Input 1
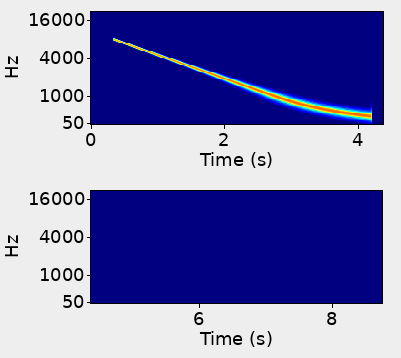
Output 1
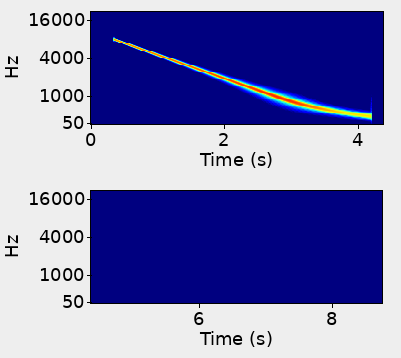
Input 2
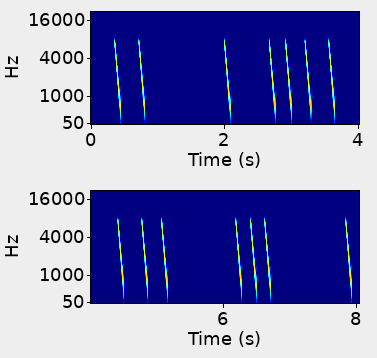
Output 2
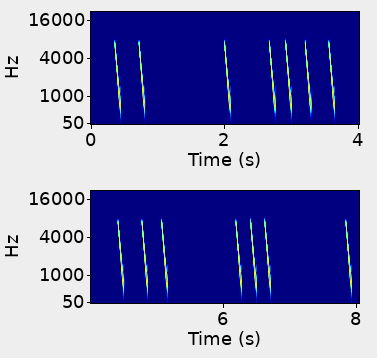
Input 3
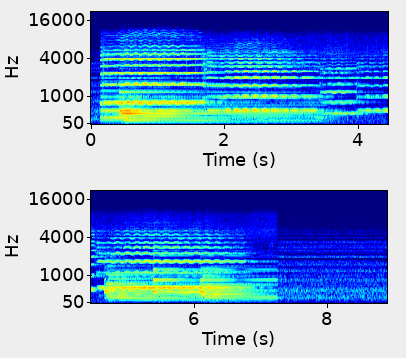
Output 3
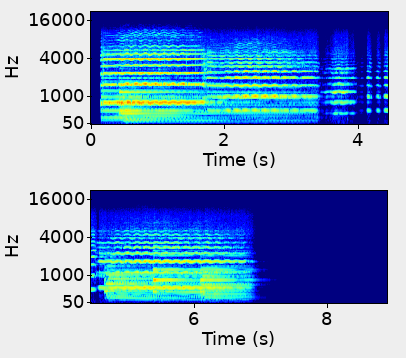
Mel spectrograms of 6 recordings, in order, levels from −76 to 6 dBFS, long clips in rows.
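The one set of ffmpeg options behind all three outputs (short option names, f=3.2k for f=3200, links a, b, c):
-af "agate=range=-47dB:threshold=-30dB:ratio=16:detection=peak,lowshelf=f=580:t=q:w=1.5:g=-11,volume=3dB"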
